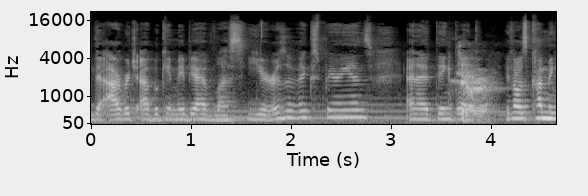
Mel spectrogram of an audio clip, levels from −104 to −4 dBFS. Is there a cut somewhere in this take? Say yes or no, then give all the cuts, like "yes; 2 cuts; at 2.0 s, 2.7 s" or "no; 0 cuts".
no; 0 cuts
